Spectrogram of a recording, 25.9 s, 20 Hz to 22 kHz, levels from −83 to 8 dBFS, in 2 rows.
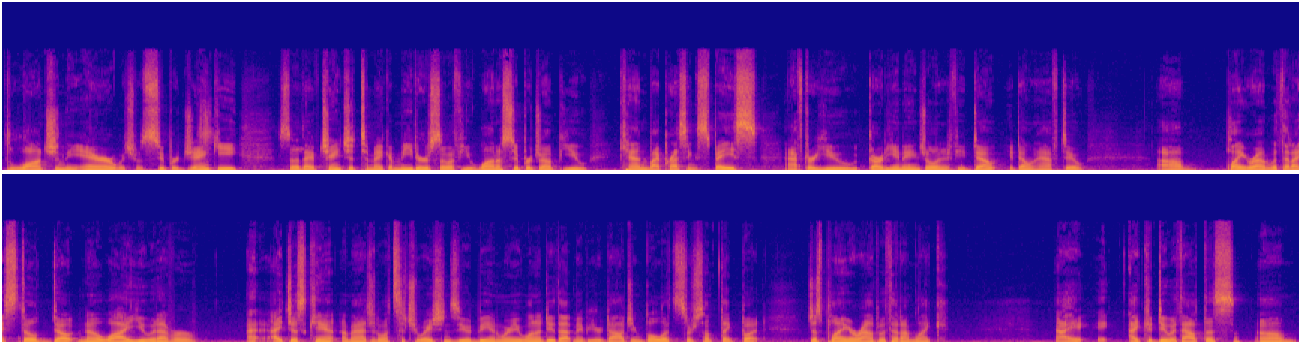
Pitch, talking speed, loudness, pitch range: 110 Hz, 210 wpm, -18 LUFS, 100-120 Hz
